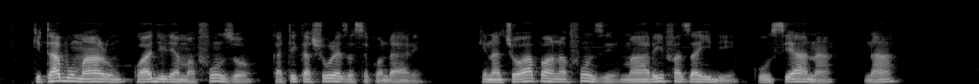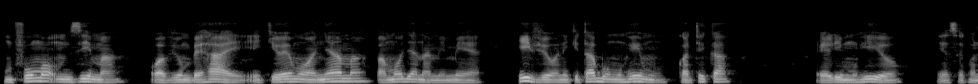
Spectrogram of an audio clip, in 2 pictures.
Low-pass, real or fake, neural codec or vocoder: 7.2 kHz; real; none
